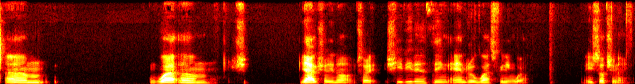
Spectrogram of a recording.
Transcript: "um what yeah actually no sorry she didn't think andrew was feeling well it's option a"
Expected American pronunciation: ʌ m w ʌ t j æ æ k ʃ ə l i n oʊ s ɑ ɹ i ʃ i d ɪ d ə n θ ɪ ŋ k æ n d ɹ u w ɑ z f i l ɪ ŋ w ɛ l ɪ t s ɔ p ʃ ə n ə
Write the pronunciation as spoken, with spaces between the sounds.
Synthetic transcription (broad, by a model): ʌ m w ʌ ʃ j æ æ k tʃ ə l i n oʊ s ɑ ɹ i ʃ i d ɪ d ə n θ ɪ ŋ k æ n d ɹ u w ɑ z f i l ɪ ŋ w ɛ l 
